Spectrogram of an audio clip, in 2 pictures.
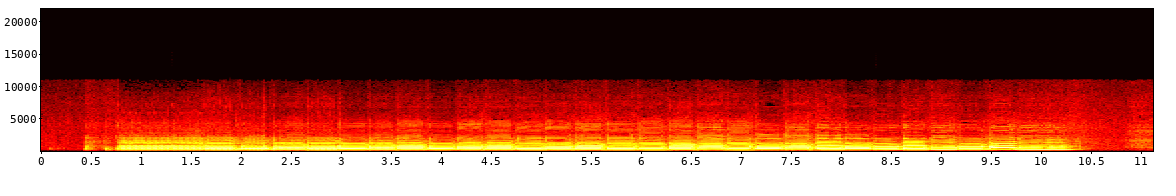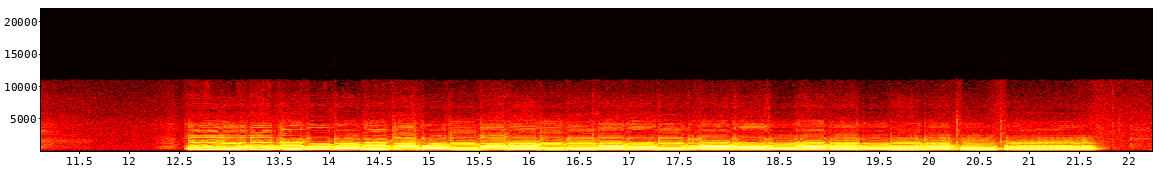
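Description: Bassoon playing a warm-up scale exercise in thirds and fourths in groups of four quick notes. It plays as two long runs of about ten seconds each, with a short pause for breath about halfway.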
